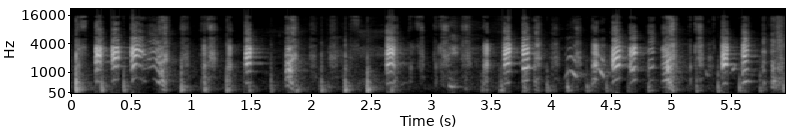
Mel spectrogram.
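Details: Eager to play with the ball, Boston terrier Bruce "talks" in rapid rhythmic snorts and grunts, several per second, broken by sharper whiny bursts, in a small indoor room.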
